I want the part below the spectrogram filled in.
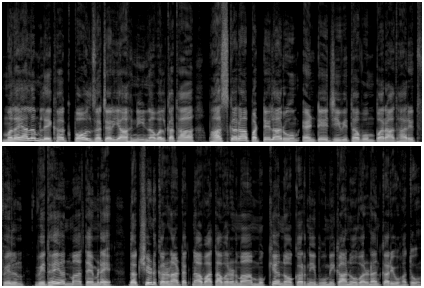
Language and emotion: Gujarati, neutral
